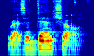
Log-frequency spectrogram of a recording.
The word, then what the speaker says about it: residential: follow the same patterns residents residential first syllable to third syllable c e to t i a l confidence confidential first syllable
